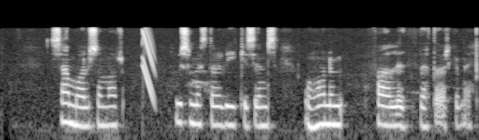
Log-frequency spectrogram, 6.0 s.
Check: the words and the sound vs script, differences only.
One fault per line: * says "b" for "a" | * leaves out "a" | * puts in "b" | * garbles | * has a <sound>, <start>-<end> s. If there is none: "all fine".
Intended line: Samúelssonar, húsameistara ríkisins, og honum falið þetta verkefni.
* has a chirp, 1.8-2.0 s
